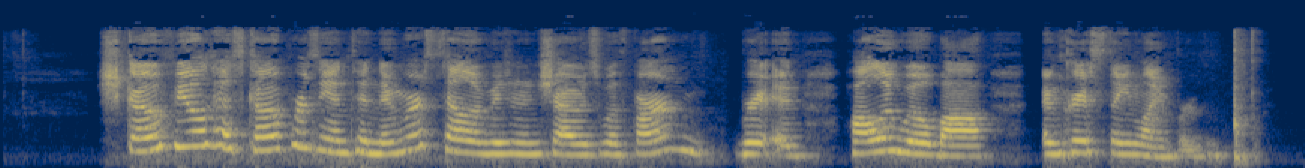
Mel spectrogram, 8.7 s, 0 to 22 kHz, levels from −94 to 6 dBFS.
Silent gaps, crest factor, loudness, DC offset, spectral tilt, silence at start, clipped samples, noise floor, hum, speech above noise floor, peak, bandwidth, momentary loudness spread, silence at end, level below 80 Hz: none; 16 dB; -16 LUFS; under 0.1%; -3 dB/octave; 0.7 s; under 0.1%; -69 dBFS; none; 52 dB; -2 dBFS; 12.5 kHz; 13 LU; 0.3 s; -62 dBFS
